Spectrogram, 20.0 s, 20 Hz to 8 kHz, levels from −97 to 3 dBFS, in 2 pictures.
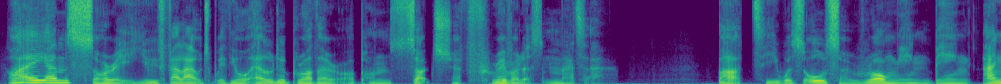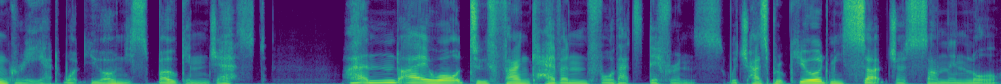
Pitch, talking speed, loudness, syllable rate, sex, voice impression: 110 Hz, 145 wpm, -21 LUFS, 3.7 syllables/s, male, masculine, middle-aged, powerful, raspy, mature, wild, lively, strict, intense, slightly sharp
